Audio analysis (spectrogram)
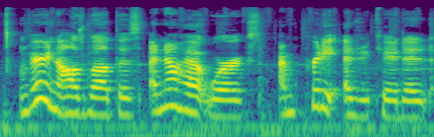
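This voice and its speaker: A woman's voice over faint background music. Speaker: book reviewer. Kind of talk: casual vlog chat. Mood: exasperated, opinionated rant. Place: home room. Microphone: webcam.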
